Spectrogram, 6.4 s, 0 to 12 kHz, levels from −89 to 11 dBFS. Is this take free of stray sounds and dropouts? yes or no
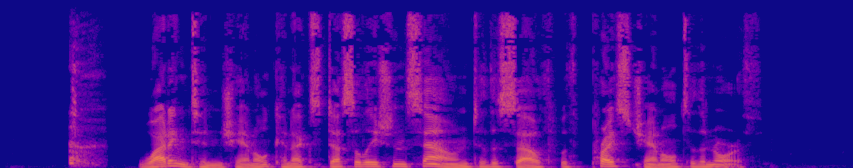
no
